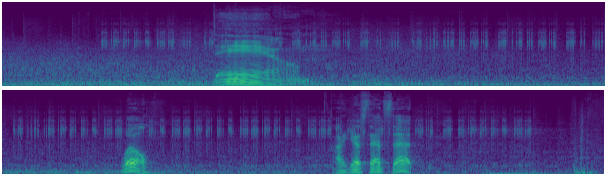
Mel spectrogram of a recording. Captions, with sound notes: Damn! *Geiger Counter going ballistic* Well... I guess that's that.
